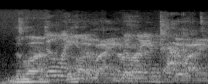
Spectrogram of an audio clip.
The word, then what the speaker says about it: DeLand: Delane. So it's Central Florida, North Spell it out. yeah. You know, anybody know how to DELAND. Like the land.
